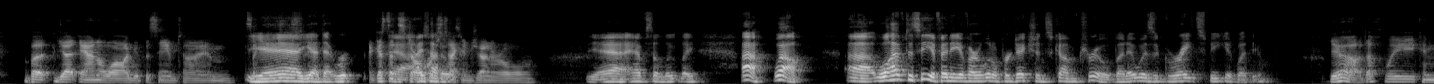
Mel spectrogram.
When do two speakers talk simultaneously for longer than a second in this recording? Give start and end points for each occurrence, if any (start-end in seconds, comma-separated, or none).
2.4-4.6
